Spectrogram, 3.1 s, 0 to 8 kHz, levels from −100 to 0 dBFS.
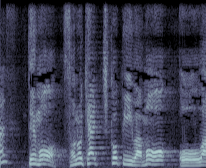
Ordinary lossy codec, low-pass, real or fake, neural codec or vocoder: none; none; real; none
